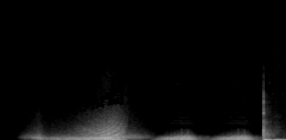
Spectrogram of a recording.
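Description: Whoosh sound effects for an animated subscribe graphic: one long rising whoosh, then two shorter whooshes, ending in a sharp click.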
